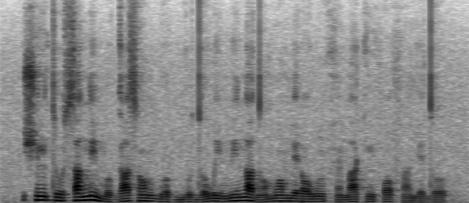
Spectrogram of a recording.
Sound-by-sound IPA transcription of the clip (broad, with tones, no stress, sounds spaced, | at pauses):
ʃ ĩ˦ t u˧ s a˦ n i˦˨ m o˨ ɡ a˧ s ɔ̃˧ ɡ͡b o˨ ɡ͡b u˨ d o˨˦ w i˧ m i˦ n a˦˨ d ɔ̃˨˦ b ɔ̃˦ b e˧ ɾ ɔ˧ w ũ˧ h ɛ̃˧ m a˦ k ĩ˧ f ɔ˧ f ã˨ j e˧ d o˧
